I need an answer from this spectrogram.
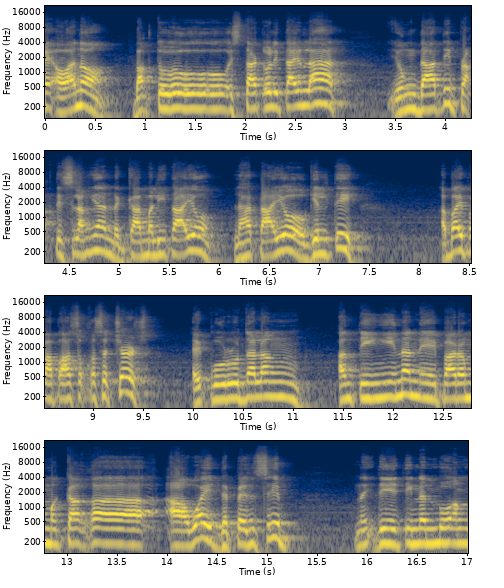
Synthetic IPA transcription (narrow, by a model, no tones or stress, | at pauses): ʔoɐno̞bak̚t̪oɪst̪aɹt̪ʔʊlɪt̪ːaːjoŋlɐhat̪̚ | jʊŋd̪aːt̪ɪpɾak̚t̪ɪslɐŋjanːɐɡ̚kaːmɐlit̪aːjo̞lɐhat̪ːaːjo̞ɡɪlt̪ɪ | ʔɐbaɐjpapaːsokːɐsɐt͡ʃɛɹt͡ʃ | ʔɐjpuːɾonɐlaŋ | ʔɐŋt̪ɪŋiːnɐnɛpaːɾɐŋmɐɡ̚kakɐʔaːwajd̪ɛpɛnsɪb̚ | nɐt̪ɪniːt̪ɪŋnɐnmo̞ʔɐŋ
